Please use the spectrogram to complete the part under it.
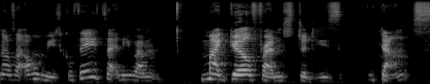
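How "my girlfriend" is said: put-on stressing 'my girlfriend', said louder. Retelling how a man kept bringing up his girlfriend, stress on 'my girlfriend'. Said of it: "and he said it like so".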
